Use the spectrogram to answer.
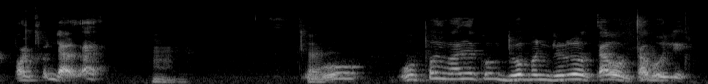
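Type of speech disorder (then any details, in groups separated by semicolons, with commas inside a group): Speech after partial glossectomy; tongue cancer surgery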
